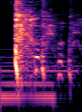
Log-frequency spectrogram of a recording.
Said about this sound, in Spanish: Perdón. Ojo. La tosedera.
